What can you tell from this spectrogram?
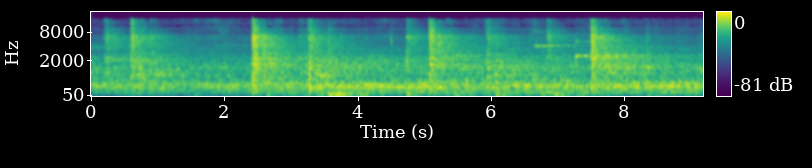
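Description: Badminton rally: a racket striking a shuttlecock about four times, roughly two and a half seconds apart, with low thudding footsteps on the court between the hits, over a steady murmur of the hall.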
